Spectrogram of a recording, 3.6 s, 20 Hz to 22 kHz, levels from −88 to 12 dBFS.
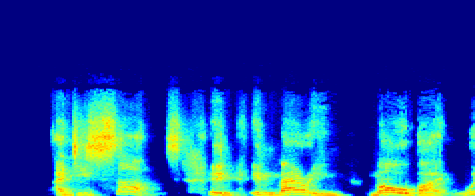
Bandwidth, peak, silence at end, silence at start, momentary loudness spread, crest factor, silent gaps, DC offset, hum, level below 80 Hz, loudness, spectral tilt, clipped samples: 12.5 kHz; 0 dBFS; 0 s; 0.4 s; 9 LU; 16 dB; none; under 0.1%; none; -70 dBFS; -15 LUFS; -2 dB/octave; under 0.1%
